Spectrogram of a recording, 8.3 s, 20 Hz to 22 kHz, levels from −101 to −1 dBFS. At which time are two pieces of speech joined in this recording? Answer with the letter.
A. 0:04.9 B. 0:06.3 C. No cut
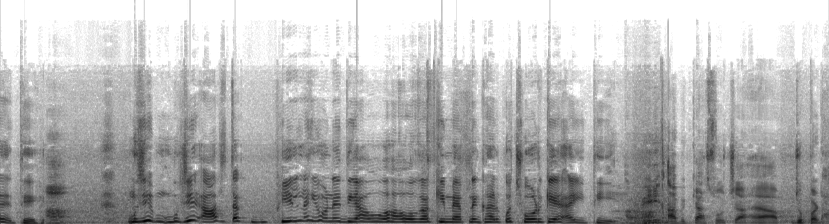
B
